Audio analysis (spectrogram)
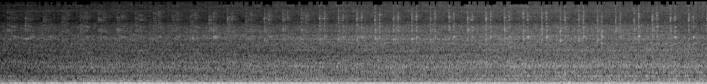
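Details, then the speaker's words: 1964 Cadillac DeVille convertible V8 at idle after rewiring, carburetor idle screw ineffective: light steady tick of two or three per second over smooth idle; suspected exhaust leak on one side, possibly a lifter tick. "Seems like she might have a ticker, but I think she does have an exhaust leak, and I think it's on this side."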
